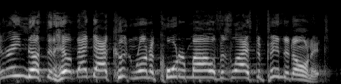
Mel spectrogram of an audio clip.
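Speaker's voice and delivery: high, loud, fired-up preaching; preaching at full force. Acted. Preacher railing at the congregation about musclehead guys, full-force preaching. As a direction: let it rip from the pulpit.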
